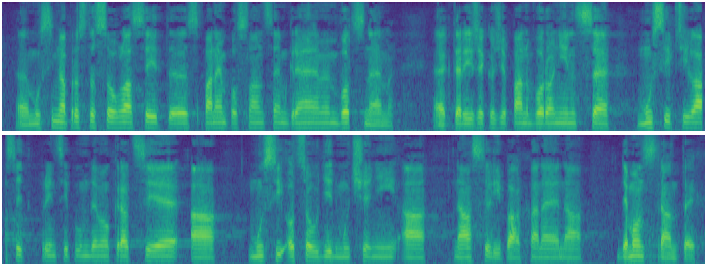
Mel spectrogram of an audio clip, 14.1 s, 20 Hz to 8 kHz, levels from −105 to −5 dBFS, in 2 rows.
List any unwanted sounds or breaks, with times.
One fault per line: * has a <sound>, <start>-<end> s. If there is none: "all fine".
* has a dropout, 7.0-7.1 s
